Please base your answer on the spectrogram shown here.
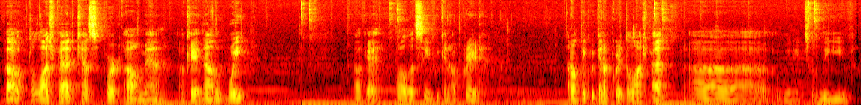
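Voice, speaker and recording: In a lowish, steady voice and at a slightly slow pace, a man gives casual let's-play commentary. He is the host and player of a gaming video, thinking aloud and muttering to himself informally as he works through the game, while music plays in the background.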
